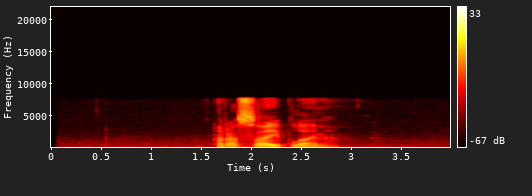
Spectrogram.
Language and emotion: Russian, neutral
